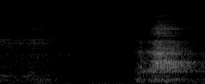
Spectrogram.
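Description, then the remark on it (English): Slow, deep breathing: a long airy breath, a brief pause, then a fuller, louder exhale. No talking. “Just breathe. Are you breathing?”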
